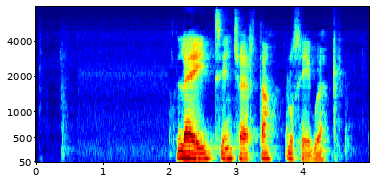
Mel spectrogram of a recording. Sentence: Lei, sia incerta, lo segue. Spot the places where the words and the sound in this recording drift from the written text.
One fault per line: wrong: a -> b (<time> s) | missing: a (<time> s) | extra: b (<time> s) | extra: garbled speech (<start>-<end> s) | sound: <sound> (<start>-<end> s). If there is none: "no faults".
no faults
